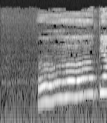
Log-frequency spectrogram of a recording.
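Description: A boy singing unaccompanied: a short breath pause, then about three quarters of a second in one long note that glides slowly upward in pitch, with no clear words.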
